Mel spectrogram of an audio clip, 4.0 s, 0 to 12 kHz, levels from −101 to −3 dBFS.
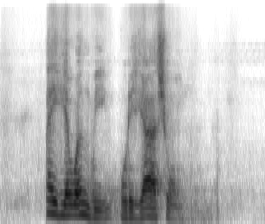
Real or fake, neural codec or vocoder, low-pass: fake; codec, 16 kHz in and 24 kHz out, 0.8 kbps, FocalCodec, streaming, 65536 codes; 10.8 kHz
